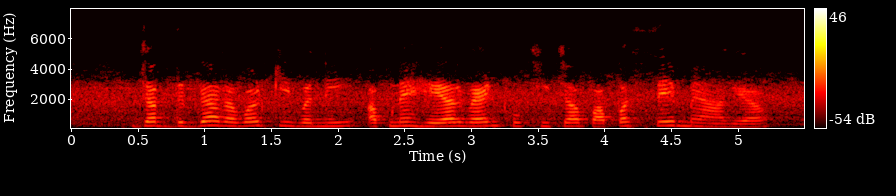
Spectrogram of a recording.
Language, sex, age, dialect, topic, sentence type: Hindi, female, 18-24, Kanauji Braj Bhasha, agriculture, statement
